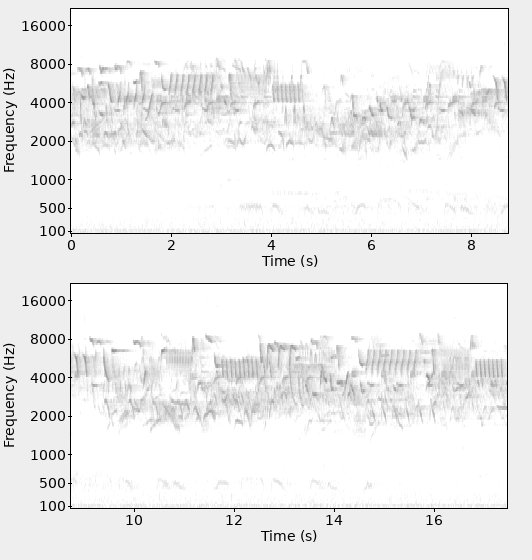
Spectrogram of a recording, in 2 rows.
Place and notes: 5H46 EN BORD DE SÈVRE, réveil merveilleux dans les Marais du Poitou. Les acteurs naturels sont Hyperactifs entre 2 averses en ce printemps souvent pluvieux!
